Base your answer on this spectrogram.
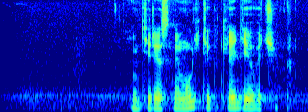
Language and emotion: Russian, neutral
